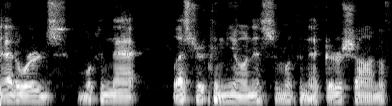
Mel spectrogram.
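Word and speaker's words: Quiñones: the last roster spot probably goes to Lester Quinones. Is that how you pronounce it?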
